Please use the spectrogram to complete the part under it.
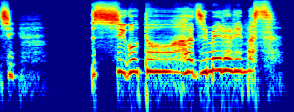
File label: hello, jp; RibeyrollesMod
